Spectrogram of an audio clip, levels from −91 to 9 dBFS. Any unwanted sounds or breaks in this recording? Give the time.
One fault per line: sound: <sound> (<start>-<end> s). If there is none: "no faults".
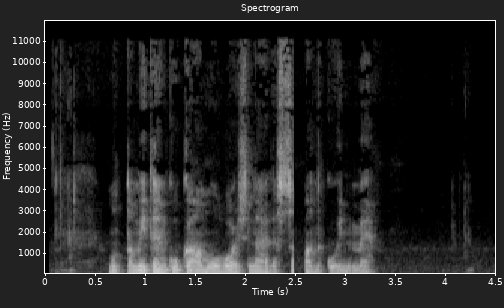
sound: dropout (2.5-2.6 s)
